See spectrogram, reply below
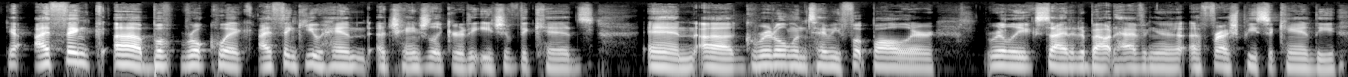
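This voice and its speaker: A man narrating as game master of a tabletop game, halting and full of fillers. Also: fairly high pitch, fairly even intonation, no echo, clean studio sound.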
